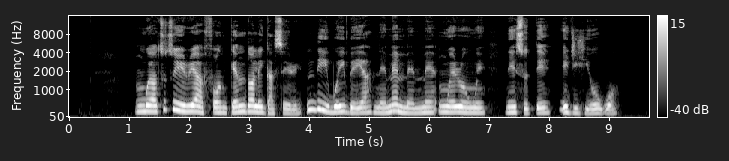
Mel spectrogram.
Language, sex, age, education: Igbo, female, 15-29, tertiary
